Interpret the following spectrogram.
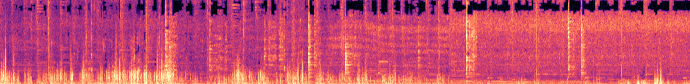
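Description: Vegetables being stirred on a large flat iron griddle with a metal slotted spoon, with a few sharp metal clinks in the second half. Gusts of wind rumble on the microphone, loudest in the first half.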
